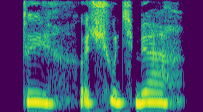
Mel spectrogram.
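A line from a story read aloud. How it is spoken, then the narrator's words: Moaned. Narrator (Russian): Простонала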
